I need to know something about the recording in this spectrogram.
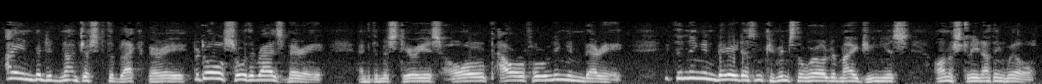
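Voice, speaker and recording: A man's voice: on the high side, very animated, a little fast, warm tone, dull audio. A man playing a pompous, sarcastic, megalomaniac supervillain doctor in a comic audio drama. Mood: boastful.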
